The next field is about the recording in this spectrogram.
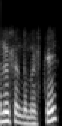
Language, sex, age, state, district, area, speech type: Urdu, male, 30-45, Bihar, Darbhanga, rural, conversation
